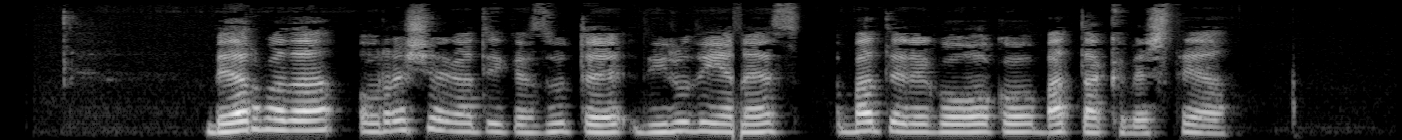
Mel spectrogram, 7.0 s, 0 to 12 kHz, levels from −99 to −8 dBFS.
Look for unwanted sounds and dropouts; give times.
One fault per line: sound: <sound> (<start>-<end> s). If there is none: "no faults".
sound: dropout (3.7-3.7 s)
